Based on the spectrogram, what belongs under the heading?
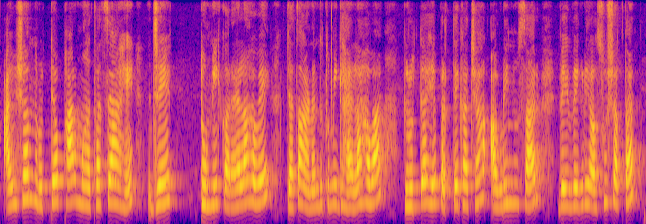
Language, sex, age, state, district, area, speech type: Marathi, female, 18-30, Maharashtra, Amravati, urban, spontaneous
